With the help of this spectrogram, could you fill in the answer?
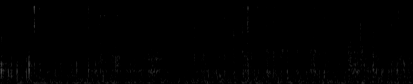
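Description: Fingertips and long nails rub and grip the collar, front and lapels of a worn dark brown faux leather jacket near its metal zipper, which may add a zipper rattle. Quiet, continuous crinkling and scratchy rubbing is heard, dotted with brief bright ticks and soft patter-like clicks that fade almost instantly.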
